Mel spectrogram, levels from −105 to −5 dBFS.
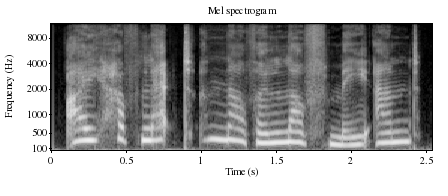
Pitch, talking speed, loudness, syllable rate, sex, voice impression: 280 Hz, 165 wpm, -20 LUFS, 4.2 syllables/s, female, very feminine, adult-like, slightly muffled, slightly fluent, elegant, slightly sweet, kind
